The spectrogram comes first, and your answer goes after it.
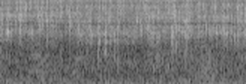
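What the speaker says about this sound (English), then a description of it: "So you want to water the whole bed." Water gushes steadily onto a freshly planted garden bed, a soft, continuous hiss of spray that holds at a constant, fairly faint level for about two seconds.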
